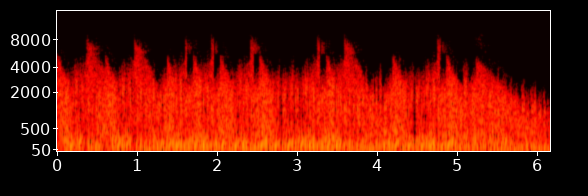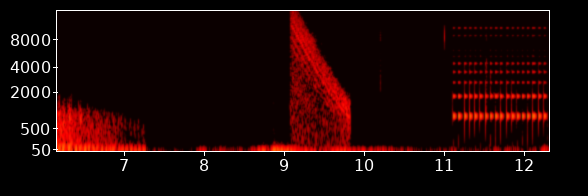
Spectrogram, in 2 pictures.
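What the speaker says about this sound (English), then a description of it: "What was that explosion?" Loud, rapid chain of booming explosion bursts from Mega Man X3 rolls on for about seven seconds and dies away, followed by a sharp descending electronic sweep and a steady synthesized tone near the end.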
